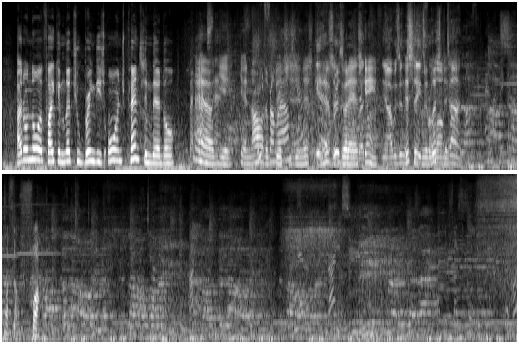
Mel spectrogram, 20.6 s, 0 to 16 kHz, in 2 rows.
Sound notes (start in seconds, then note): 12.5 sighing; 17.2 sighing intensifies; 19.7 deep, shaky breathing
